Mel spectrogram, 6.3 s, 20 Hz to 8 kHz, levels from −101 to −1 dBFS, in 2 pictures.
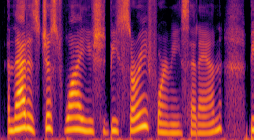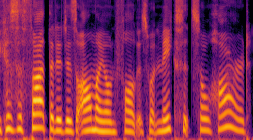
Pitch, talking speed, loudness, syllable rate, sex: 230 Hz, 275 wpm, -20 LUFS, 5.8 syllables/s, female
